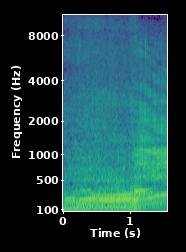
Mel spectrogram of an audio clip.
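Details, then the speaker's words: Cheap Aston Martin V8 Vantage, decatted and tuned, revved high along a driveway after shop repairs: hard rising rev with raspy, rough pops and crackles, sounds like a rally car; owner finds it awful and undrivable in public. "it sounds like a rally car like it's just awful"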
